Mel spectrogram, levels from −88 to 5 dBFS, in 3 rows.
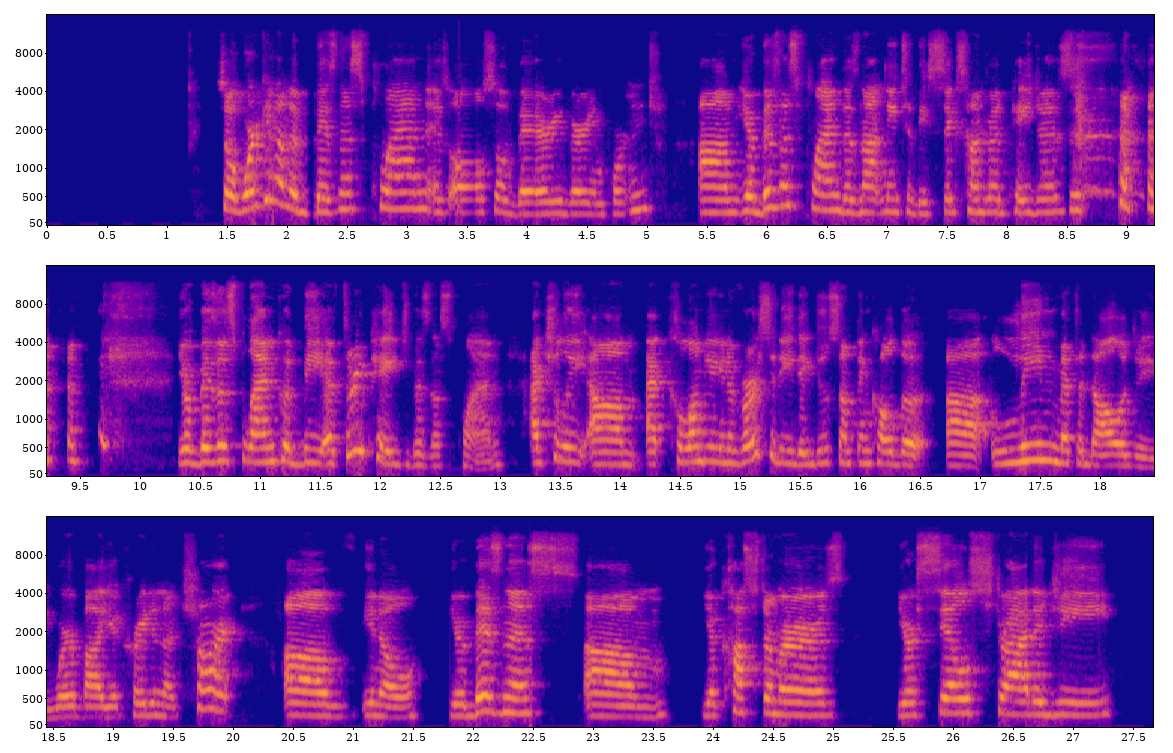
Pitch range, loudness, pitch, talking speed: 210-265 Hz, -23 LUFS, 230 Hz, 130 wpm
